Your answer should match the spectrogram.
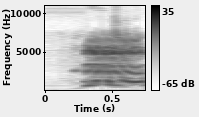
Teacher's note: স্বাভাবিক অবস্থায় মুখ যেমন ঠোঁট দুইটা মিলে থাকে, মেলানো ঠোঁট খুলে দিলে হয়ে যায়।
